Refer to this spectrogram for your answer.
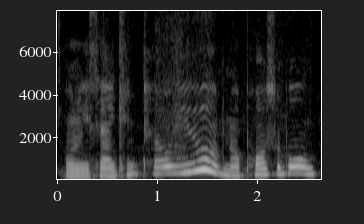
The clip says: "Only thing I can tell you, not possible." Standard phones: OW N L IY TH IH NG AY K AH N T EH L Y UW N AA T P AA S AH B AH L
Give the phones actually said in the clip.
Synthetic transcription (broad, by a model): OW N L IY S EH AY K AH N T EH L Y UW N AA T P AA S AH B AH L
